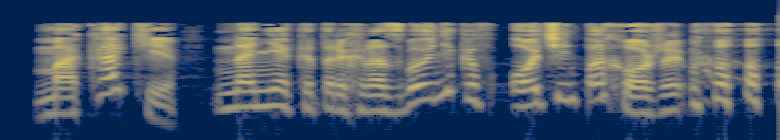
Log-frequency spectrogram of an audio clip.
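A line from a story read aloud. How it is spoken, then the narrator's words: Laughing. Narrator (Russian): засмеялся Самоделкин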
